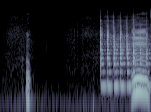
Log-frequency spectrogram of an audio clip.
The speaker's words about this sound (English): Those are your alarms.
